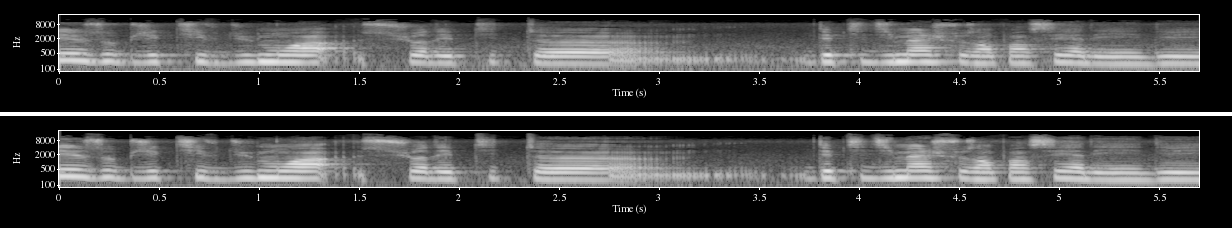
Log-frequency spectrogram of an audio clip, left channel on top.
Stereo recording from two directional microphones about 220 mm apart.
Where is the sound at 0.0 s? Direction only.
35° right (ahead or behind).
